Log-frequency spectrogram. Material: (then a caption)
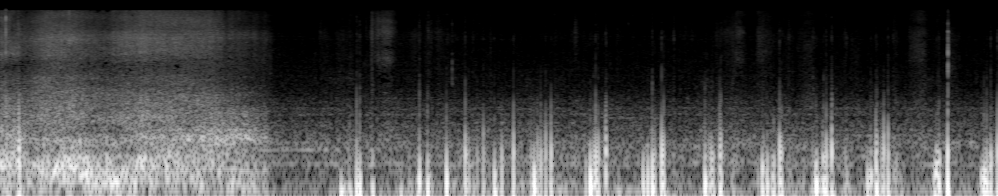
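EVA foam. Long red nails scratch across a large, soft but solid pink and purple EVA foam flower shape with a yellow centre lying flat, making a dense, muffled rubbing hiss for the first four seconds. They then switch to tapping, producing many short, dull, low thuds with little ring scattered over the rest of the clip.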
